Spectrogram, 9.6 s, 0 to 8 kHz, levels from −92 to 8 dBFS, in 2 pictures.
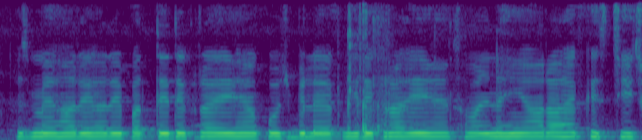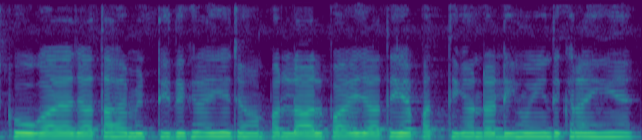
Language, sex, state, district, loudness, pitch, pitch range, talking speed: Hindi, female, Chhattisgarh, Kabirdham, -27 LUFS, 225 Hz, 220-230 Hz, 245 wpm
